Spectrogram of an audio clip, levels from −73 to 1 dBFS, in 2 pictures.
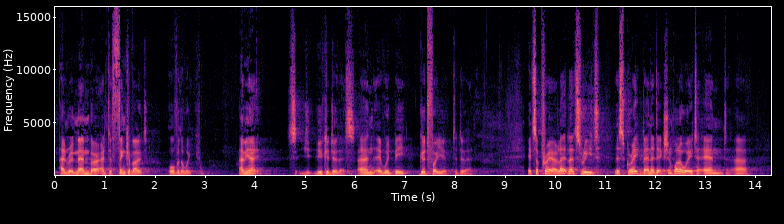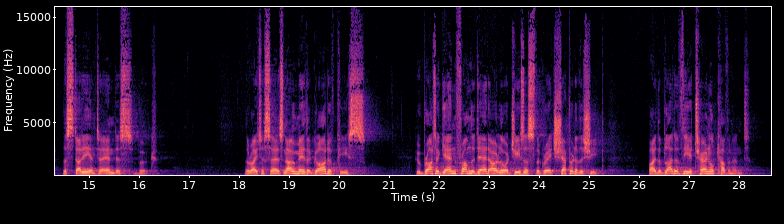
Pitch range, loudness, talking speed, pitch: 120-170 Hz, -17 LUFS, 165 wpm, 145 Hz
